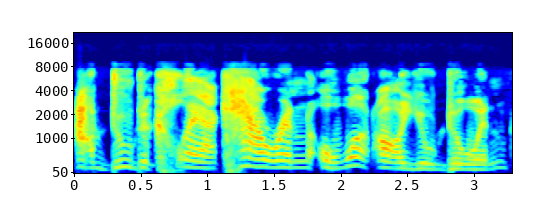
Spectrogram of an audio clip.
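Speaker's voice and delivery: put-on old-time Southern plantation gentleman voice. Wearing a seersucker suit, playing a character who scolds Karen; Southern plantation gentleman voice. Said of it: "I'm just gonna be like".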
